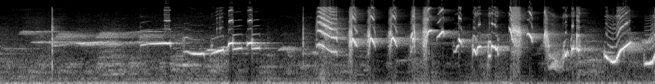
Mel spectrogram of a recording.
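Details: Shama competition song with many voices: sustained high whistles lead into a fast cascade of sharp, sweeping notes and chips, ending in a looping slurred whistle.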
